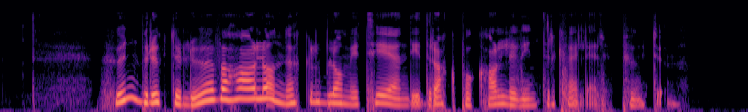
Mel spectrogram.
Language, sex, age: Norwegian, female, 53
